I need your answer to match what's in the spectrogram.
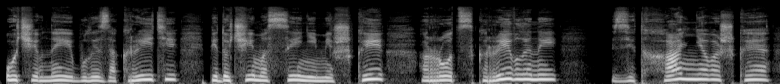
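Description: A woman reading a classic novel aloud as a narrator, measured and dramatic. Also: medium pitch, darkish tone, no room sound, clean studio sound. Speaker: audiobook narrator. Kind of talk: expressive literary narration.

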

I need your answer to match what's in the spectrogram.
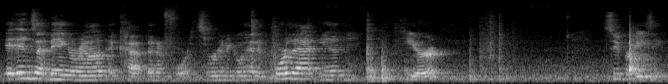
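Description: A middle-aged woman with a medium-pitched voice and a normal pace hosts a casual cooking demo in her home kitchen, chatty and upbeat with loose instructions. A far-off camera picks her up, so the kitchen sounds echoey, with background noise and clattering dishes.

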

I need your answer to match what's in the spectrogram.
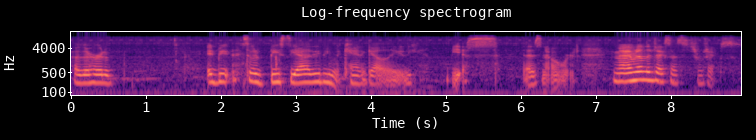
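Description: This young woman video blogger talks casually to a webcam in a small indoor bedroom, her rambling playful and informal with frequent digressions. Her voice is on the high side and dark-toned, fairly even in intonation, at a moderate pace. Audio from the nearby webcam mic is noisy and cheap.

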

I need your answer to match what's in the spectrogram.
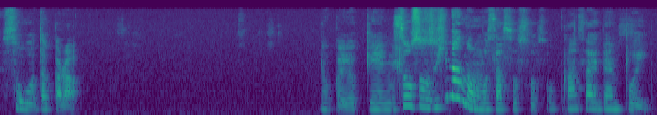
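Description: Chatting casually on a livestream, a young Ishikawa woman in her twenties giggles and reads comments aloud. Her pitch is fairly high and her tone darkish, at a normal speed. Her accent is mostly standard Japanese, with Kansai touches creeping in.

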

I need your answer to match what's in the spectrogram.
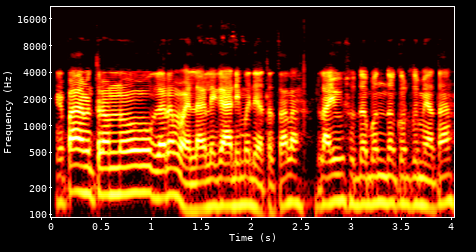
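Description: A man's voice: mid-range voice, fairly even intonation, fast, a bit bright, clean tone. A man hosting a casual live stream from inside a car, thanking viewers over and over in a friendly, repetitive way.

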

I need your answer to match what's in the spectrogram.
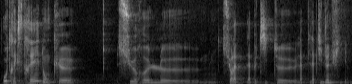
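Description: A man's voice: on the low side, expressive, slow pace, creaky. A man giving a talk about a book in a library lecture room, hesitant and full of fillers and restarts, before reading extracts aloud.

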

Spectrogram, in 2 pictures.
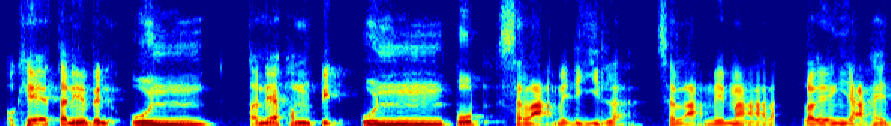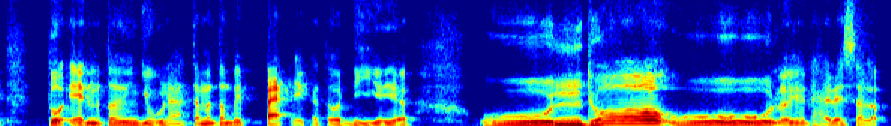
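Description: A man's voice: mid-range voice, expressive, moderate pace, few pauses. Man coaching classical singing, demonstrating aloud. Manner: mixes English and Italian music terms into his speech; friendly, encouraging. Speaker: voice teacher. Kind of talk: online classical singing masterclass.

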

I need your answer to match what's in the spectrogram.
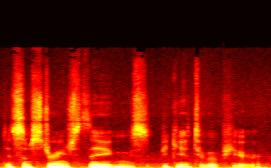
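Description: A man's voice: deep voice, flat delivery, a little slow, vocal fry, a little mellow. A man in his thirties muttering casual commentary and exasperated asides as he streams a horror game, reading out dialogue. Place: small home room, indoors. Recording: faint game noise behind voice.

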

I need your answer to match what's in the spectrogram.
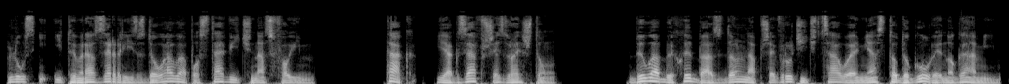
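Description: A man reads an audiobook with a very deep voice, measured and even. He takes his time over each sentence. The recording is dry and close. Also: dry recording. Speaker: audiobook narrator. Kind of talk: scripted audiobook narration.

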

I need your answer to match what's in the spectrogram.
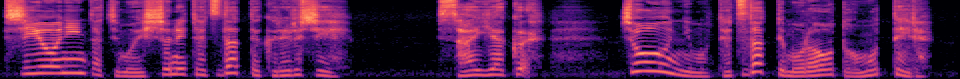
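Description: A woman's voice: medium pitch, very animated, moderate pace, slightly rough. A woman voicing a witty young nobleman swordsman in a video game, breezy and glib. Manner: glib, breezy, proverb-quoting.

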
